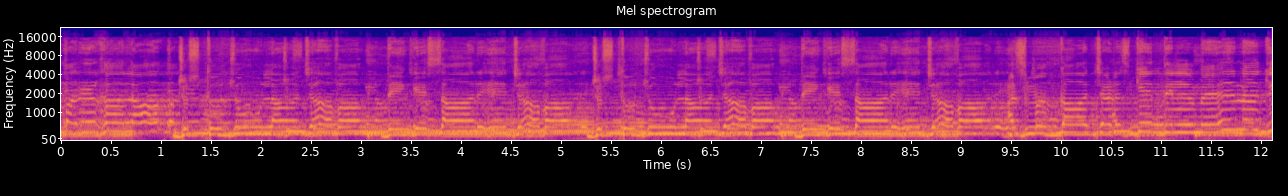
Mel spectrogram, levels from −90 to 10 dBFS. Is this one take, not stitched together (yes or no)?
yes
